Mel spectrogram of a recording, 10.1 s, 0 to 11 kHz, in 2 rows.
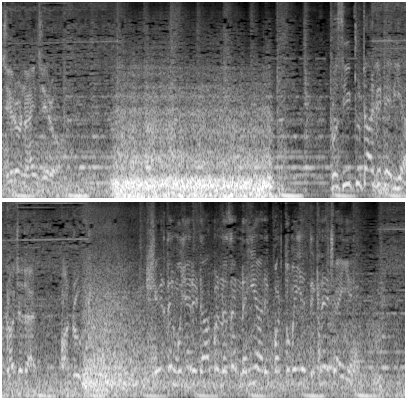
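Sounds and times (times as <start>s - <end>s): film soundtrack music: 0.0s - 10.0s.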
